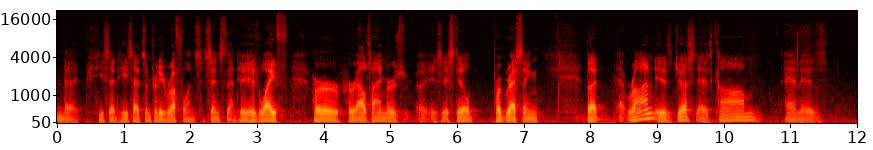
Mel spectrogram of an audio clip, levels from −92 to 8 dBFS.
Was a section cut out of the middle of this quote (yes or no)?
no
